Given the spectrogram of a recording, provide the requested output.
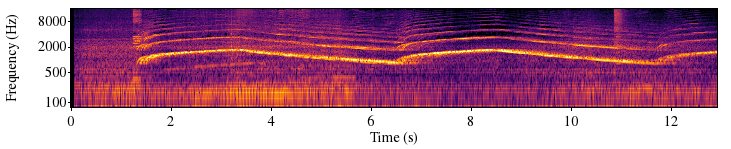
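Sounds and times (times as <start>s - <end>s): fire engine wail siren: 1.1s - 12.9s.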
